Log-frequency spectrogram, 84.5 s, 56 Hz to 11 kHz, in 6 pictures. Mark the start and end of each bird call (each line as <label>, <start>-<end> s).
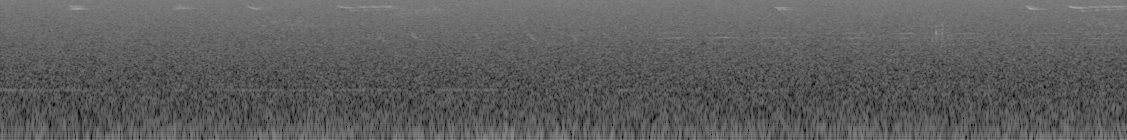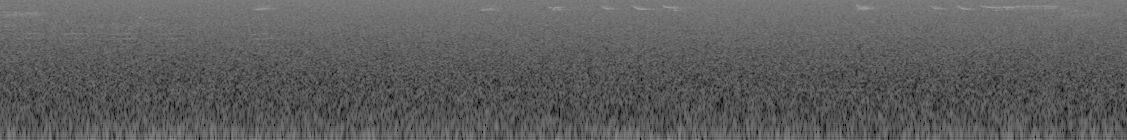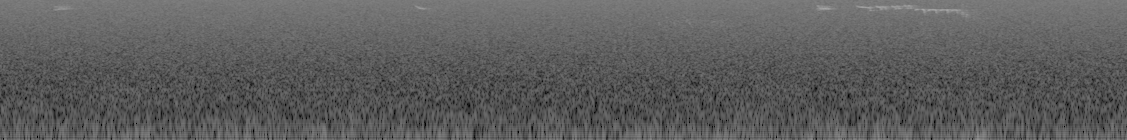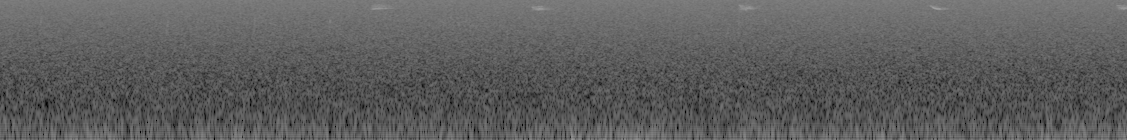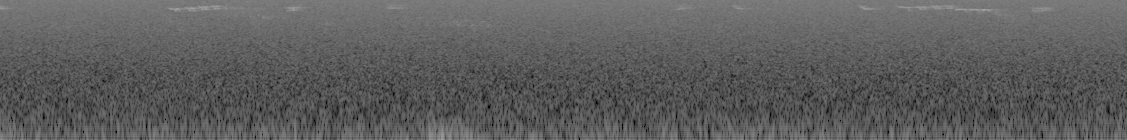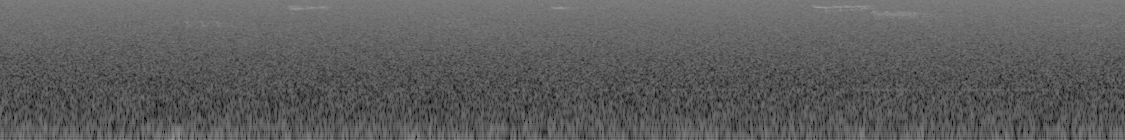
Golden-crowned Kinglet (Regulus satrapa), 0.0-6.2 s
Red-breasted Nuthatch (Sitta canadensis), 7.9-18.1 s
Golden-crowned Kinglet (Regulus satrapa), 9.2-10.4 s
Western Tanager (Piranga ludoviciana), 11.4-12.3 s
Golden-crowned Kinglet (Regulus satrapa), 12.5-15.6 s
Golden-crowned Kinglet (Regulus satrapa), 17.0-18.0 s
Golden-crowned Kinglet (Regulus satrapa), 19.8-23.4 s
Golden-crowned Kinglet (Regulus satrapa), 24.5-28.1 s
Golden-crowned Kinglet (Regulus satrapa), 28.5-29.5 s
Golden-crowned Kinglet (Regulus satrapa), 33.1-33.9 s
Golden-crowned Kinglet (Regulus satrapa), 37.5-41.0 s
Golden-crowned Kinglet (Regulus satrapa), 46.5-52.1 s
Golden-crowned Kinglet (Regulus satrapa), 53.6-54.7 s
Golden-crowned Kinglet (Regulus satrapa), 55.9-62.0 s
Golden-crowned Kinglet (Regulus satrapa), 64.6-70.6 s
Golden-crowned Kinglet (Regulus satrapa), 73.4-74.9 s
Golden-crowned Kinglet (Regulus satrapa), 76.6-77.8 s
Golden-crowned Kinglet (Regulus satrapa), 80.2-83.0 s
